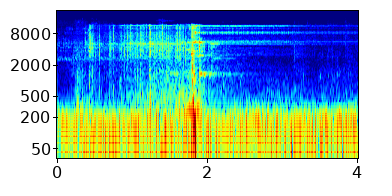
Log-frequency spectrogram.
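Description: A metal gate creaks and clanks open.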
